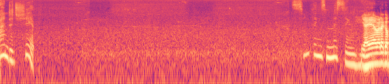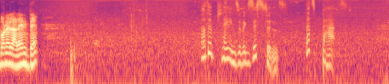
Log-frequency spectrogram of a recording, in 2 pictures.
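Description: A man talks into a close microphone, animated, with long pauses.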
